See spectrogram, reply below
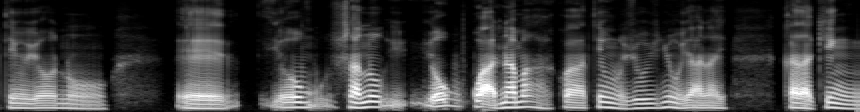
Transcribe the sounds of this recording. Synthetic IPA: t̪ĩ˧ũ˧i˧o˧nũː˧˨ | e˨ | i˧o˦ʂa˧nũ˦i˧o˦kʷa˦ʔa̰˨nã˧mã˦a˨kʷa˦˧t̪ĩ˦ũ˦˧nũː˨ʒu˧˦i˧˦ɲũː˦˨˧ja̰˦˧nã̰˧i˧ | ka˦ða˨ki˦ŋ˧

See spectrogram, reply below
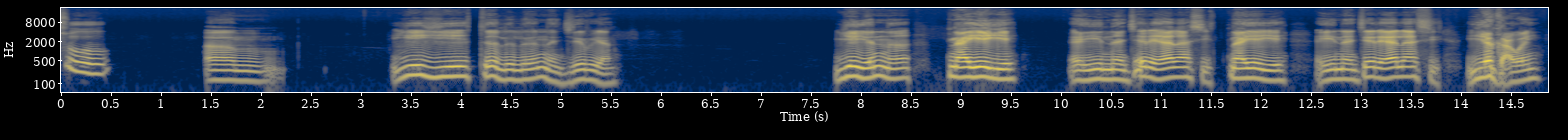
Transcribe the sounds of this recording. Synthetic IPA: su˦ | a˨m | je˦je˦to˦˨lo˧lo˧˦nã˨d͡ʒe˨˦ɾu˧ja̰˨n | je˦je˧˦n˦na˧ | tna˧je˦je˧ | e˨ji˧nã˨d͡ʒe˦ɾu˧˨ja˦la˦si˨tna˧je˦je˧ | ḛ˨ji˧nã˨d͡ʒe˦ɾi˧ja˦la˦si˨ | je˦ɡa̰˨wa˦i˦

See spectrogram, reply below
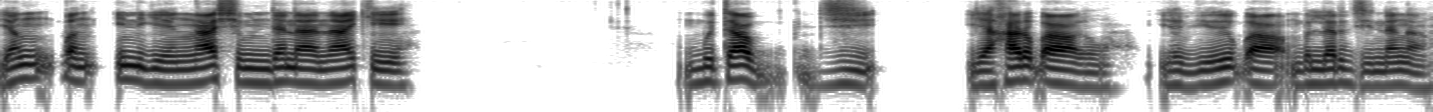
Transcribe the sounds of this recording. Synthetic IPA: ja˦ŋɓa˨ŋi˦n˨ɡe˨ŋa˦ʃi˨mnda˦na˨na˦ke˨ | mbu˦ta˦d͡ʒi˨ | ja˨ha˦ɾɓa˨ | ja˨vi˨ɾi˦ɓa̰˨mbu˦la˦ɾd͡ʒi˨na˦ŋa˨

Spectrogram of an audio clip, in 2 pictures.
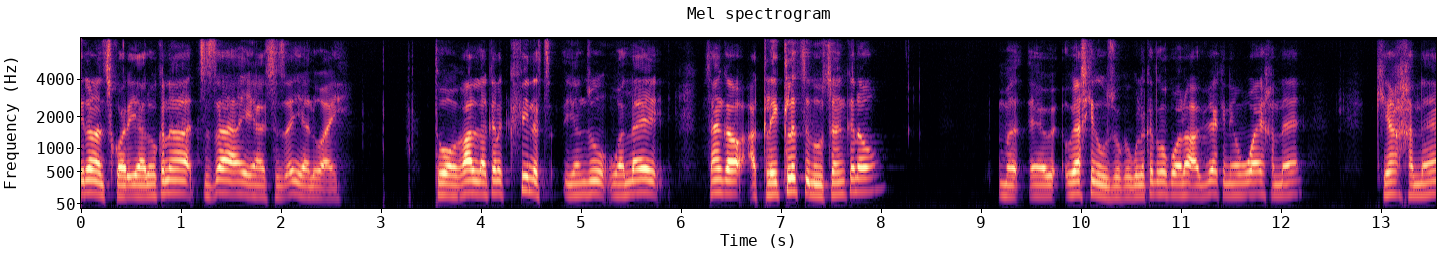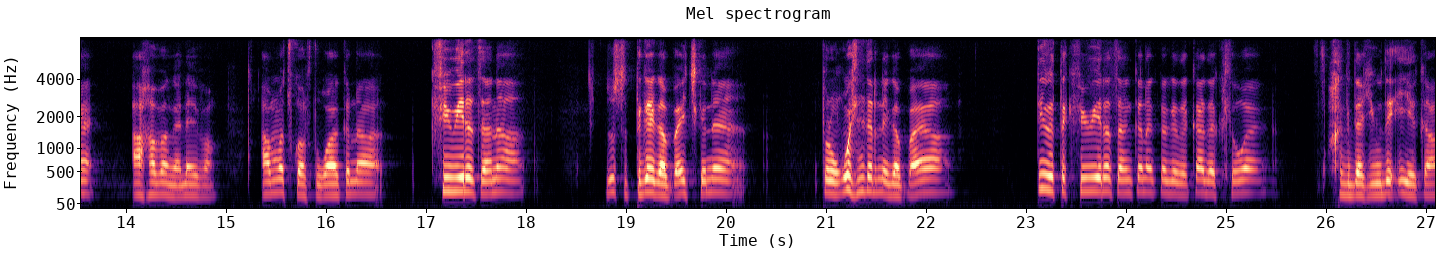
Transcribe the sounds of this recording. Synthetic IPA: i˦ɾa˦na˨t͡ʃu̥˨kʷa˨ɾja˨lo˨ka˦na˦t͡ʃa˨za˦˨ja˨t͡ʃa˨za˦ja˨la˨i˨ | to˨ɣa˦lla˨ka˦na˦kfi˦na˨ja˨nd͡ʒu˦wa˨la˦i˦ | t͡sa˦ŋka˦a̰˨kla˨i˦kla˦t͡sa˨lu˨t͡sa˦ŋka˦na˦ | ma˨wja˦ki˦da˨u˨zu˨ka˨ɡu˨la˨˦ka˦dka˦kʷa˨ɾa˦a˨vja˦kn˦wa˦i˦xə˨ne˦ | kʰi˦xa˦xə˨ne˦ | a˦xa˦va˦ŋɡa˨na˦i˦va˨ | a˨mːa˦t͡su̥˨kʷa˨ɾftu˨ɣʷa˨˦ka˦na˦ | kfi˦wi˦ɾa˦t͡sa˦na˦ | zu˦t͡ʃa˨ti˦ɡa˦ɡa˨pa˨i˦t͡ʃka˦ne˦ | tu˨ɾɣu˦ɬn˦i˦ɾni˨ɡa˨pa˨ja˦ | ti˦ɣta˦kfi˦wi˦ɾa˦t͡sa˦ŋka˦na˦˨ka˦da˨kɬa˦we˦ | xa˨ɡda˨ki˨u˨˦da˦ʔi˦ja˨ka˦

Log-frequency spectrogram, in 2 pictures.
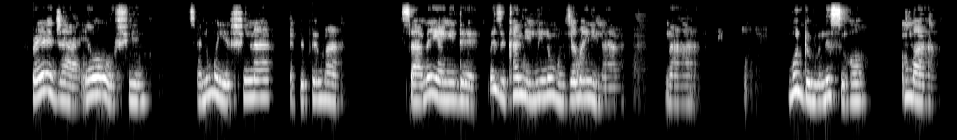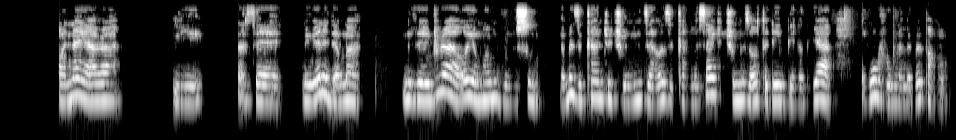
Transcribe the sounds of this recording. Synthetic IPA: fɾɛ˦˨d͡ʑa˨jɛ˦wɔ˦wɔ˨fi˦ | sɛ˨nʊ̃˦mʊ̃˨jɛ˨fi˦nã˦ | mɪ˨pʰe˨pʰe˦mã˦˨ | sa˨mɪ̃˦jɛ˨ɲɪ̃˦dɛ˦mɪ̃˦d͡zi˨kʰã˦n˦ɪ̃˨nĩ˦nʊ̃˦mʊ̃˨d͡za˦mã˦ɲĩ˨nãː˨˦ | nã˨ | mʊ̃˦dʊ̃˨mɪ̃˨nɪ̃˦sɪ˨ɦɔ˦ | m̩˦mã˨ | ɔ˨nã˦ja˨ɾa˦˨ | i˨e˨ | nã̰˨sɛ˦ | mɪ̃˨ɥi˨˦ɛ˦nɪ̃˨dɛ˨mã˦˨ | mɪ̃˨d͡zæ˨du˦ɾa˦a˨ɔ˦jɛ˨ɦʊ˦ã˦m˦ɡũ˨nu˨sũ˦m̃˨ | nã˨mɪ̃˦d͡zi˨kʰã˦ɲ̩˦t͡ɕʰᶣɪ˦t͡ɕʰu˨ɾũ˨m˦d͡zi˨a˨ɔ˦d͡zi˨kʰã˦n˦mɪ̃˨sã˦ɲ̩˦t͡ɕʰᶣɪ̥˨t͡ɕʰᶣu˨ɾʊ˦ʊ̃˦s̬ɛ˨ɔ˦tʰʊ˨de˦bi˨e˨nã˨bɪ˨bi˦a˦˨ŋ̩˨ɡʊ̃˦ɦu˨u˨m˦nã˨mɪ̃˨bɛ˦pʰa˨hʊ̰̃˦

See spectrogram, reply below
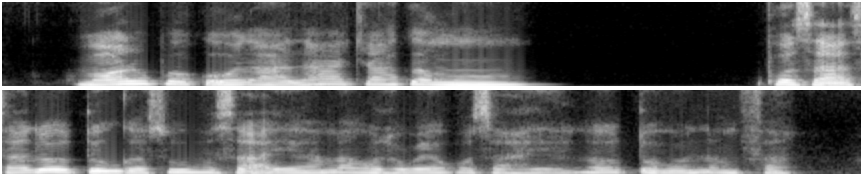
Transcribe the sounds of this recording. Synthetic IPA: mɔ˨˦ɾɨ˦po˦˨ko˨˦laː˨la˦˨t͡ʃa˦kə˧mu˦ | pʊ˨saː˨sa˦lo˦˨to˨ŋkə˨su˦bʊ˨sa̰˨jə˧a˦ma˦wʊ˨ɾɨ˨wɛ˦bʊ˨saː˨jə˦˨˦no˦˨to˨ŋo˦nɨ˦n˨fa˦ŋ

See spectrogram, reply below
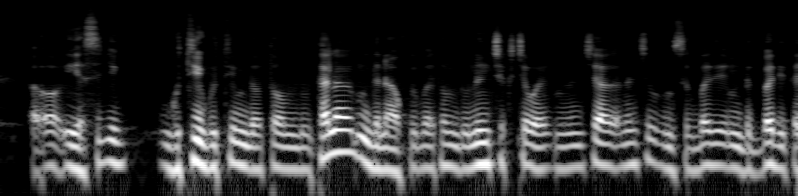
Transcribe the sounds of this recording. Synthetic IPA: ja˨si˦d͡ʒi˦k̚ | ɡu˨ti˦ɡu˨ti˦˨da˨to˦˨m˨du˨ta˦la˦m˨də˨na˨kʷi˦ɓa˨˦to˦˨du˨ni˦n˦t͡ʃi˦kt͡ʃi˦wa˨˦m˨də˨˦n˦t͡ʃa˦˨na˦t͡ʃi˦˨m˨si˨kba˦di˦m˨də˨k̚ba˦di˨ta˦

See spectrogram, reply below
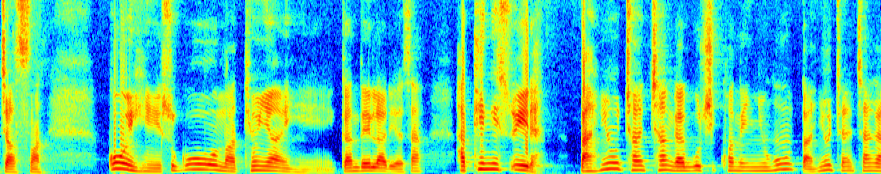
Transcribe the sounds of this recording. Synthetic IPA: t͡ʃa˧sã˧ | ku˦ĩ˧ɦĩ˨ʂu˧k̬u˦nã˨t̪ʰj̃ũ˦ɲã˧ĩ˧ɦḭ̃˨ka˧nd̪e˧la˧ɾi˨a˨sa˧ | ha˧t̪ʰĩ˦nĩ˦sʔi˦˧ɾe˨ | t̪ã˨ɦɲũ˦t͡ʃʰã˧t͡ʃʰã˦ŋɡa˧k̬u˧ʃi̥˧kʷʰa˧nẽ˧ɲũ˧ɦũ˦t̪ã˨ɦɲũ˦t͡ʃʰã˧t͡ʃʰã˦ŋɡa˧

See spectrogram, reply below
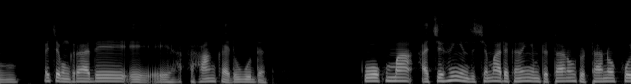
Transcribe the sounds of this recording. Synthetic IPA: ə˦t͡ʃe˦bɡə˨ɾa˦dḭ˦˨ | ɦa˦ŋka˨i˨di˦ɡu˦də˨n | ko˦ku˦ma˦a˨t͡ʃi˦ɦi˦nji˨nzi˨t͡ʃe˦ma˦di˨ka˨na˦ɲi˦m˦tə˨ta˦no˦tu˨ta˦no˦po˦

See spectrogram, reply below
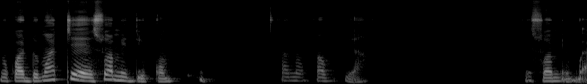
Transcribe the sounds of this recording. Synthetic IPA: mĩ˨kʷa˨do˨˦mã˦tɛ˦˨su˦a˦mĩ˧˨de˨kɔ̃˨ | ka˦nɔ̃˦ka˦˨i˨a̰˨ | kɛ˨su˦a˦˨mĩ˧˨ɡ͡ba̰˨˦

